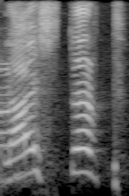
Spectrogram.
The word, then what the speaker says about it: luistert: I luister Nee, luistert. Bukan luistert. Nah, luistert. naar music. Ini apa bacanya?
